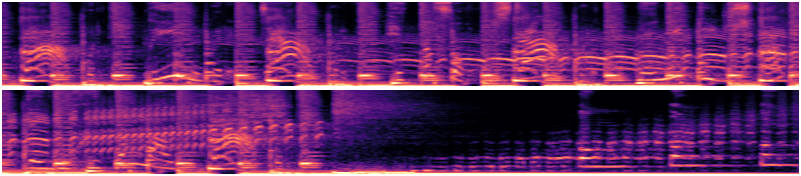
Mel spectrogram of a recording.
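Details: Loud rhythmic music with a strong bass beat and layered melodic lines plays throughout, with no animal sound audible.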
